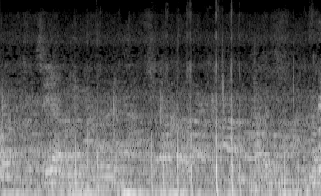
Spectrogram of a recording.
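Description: Footsteps on a hard cellar floor, heard as short sharp clicks mostly in the second half, with people's voices talking in the background.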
